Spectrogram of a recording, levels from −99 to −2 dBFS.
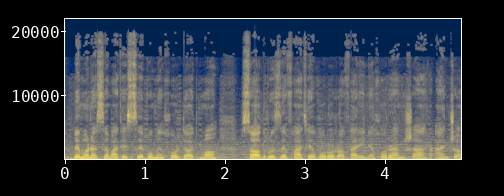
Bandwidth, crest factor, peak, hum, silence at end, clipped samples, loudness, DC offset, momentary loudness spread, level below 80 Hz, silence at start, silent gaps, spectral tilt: over 20 kHz; 18 dB; 0 dBFS; none; 0 s; under 0.1%; -17 LUFS; under 0.1%; 6 LU; -46 dBFS; 0 s; none; -4.5 dB/octave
